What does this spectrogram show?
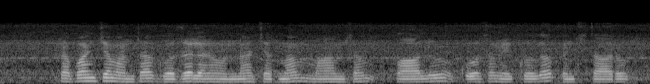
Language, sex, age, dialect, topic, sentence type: Telugu, male, 25-30, Southern, agriculture, statement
